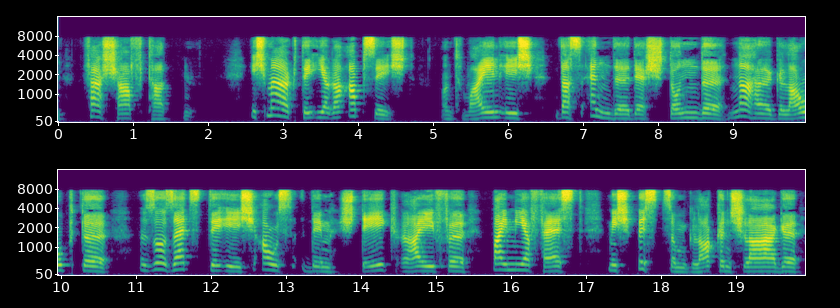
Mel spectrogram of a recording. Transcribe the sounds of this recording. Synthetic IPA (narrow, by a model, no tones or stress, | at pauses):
fɛɐʃafthat̪̚n̩ | ɪʃmɛɐkt̪əiːʁəʔapz̥ɪʃt | ʊntvaɪlɪʃd̥asɛndədeːɐʃtʊndənaɦəɡlaʊptə | zoːzɛt͡st̪əɪʃaʊsdeːmʃteːkʁaɪfə | b̥aɪmiːɐfɛst̪mɪʃb̥ɪst͡sʊmɡlɔkənʃlaːɡə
